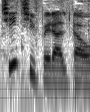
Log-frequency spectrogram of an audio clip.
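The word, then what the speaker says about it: Chichí Peralta: pero además Chichi, yo creo que él, él mismo se llama Chichi Peralta, ¿o no? No, es Chichi Peralta, con acento en la I, una palabra aguda.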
